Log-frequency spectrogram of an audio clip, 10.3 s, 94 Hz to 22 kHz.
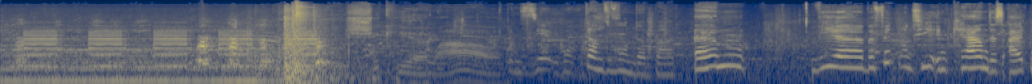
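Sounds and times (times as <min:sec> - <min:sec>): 
loud droning hum: 0:00.0 - 0:04.1
dog on a leash barking: 0:02.0 - 0:03.4
speech: 0:05.7 - 0:10.3.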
